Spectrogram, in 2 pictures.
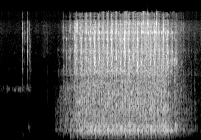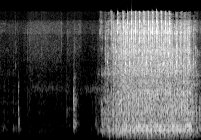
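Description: Sewing machine stitching in the ditch while quilting, two loud close bursts of rapid mechanical whirring and needle clatter separated by a quiet pause with small handling clicks.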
